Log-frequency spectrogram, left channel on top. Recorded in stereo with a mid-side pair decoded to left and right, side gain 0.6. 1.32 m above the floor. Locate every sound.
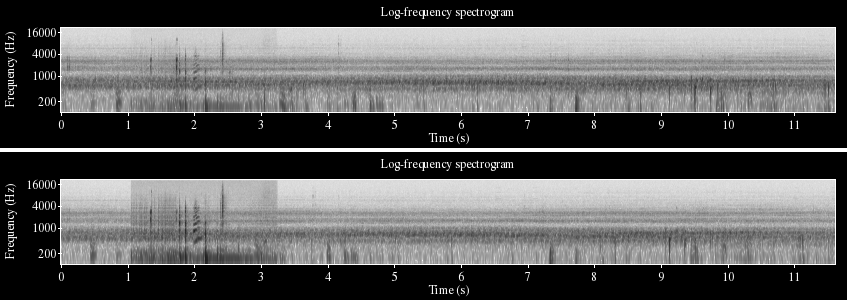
1.0 s a squeak: 55° right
